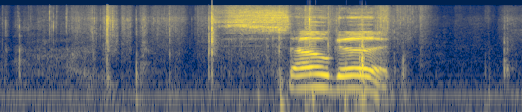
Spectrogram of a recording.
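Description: Plastic wrap crinkles and tears as hands pull it off a box.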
